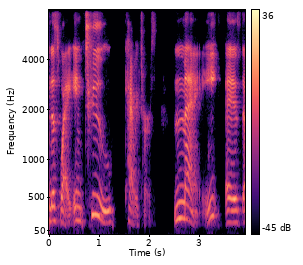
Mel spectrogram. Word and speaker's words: 美: unpack it in this way in two characters Mei is the pronunciation and it essentially means Beauty um and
